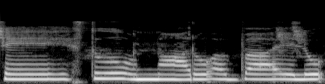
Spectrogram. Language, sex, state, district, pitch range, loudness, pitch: Telugu, female, Andhra Pradesh, Sri Satya Sai, 230-240 Hz, -11 LUFS, 235 Hz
